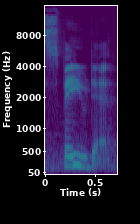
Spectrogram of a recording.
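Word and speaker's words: σπεῦδε: Same with speude. Last syllable short. There is no third to last syllable. Accent goes on the second to last syllable. It's long, circumflex, speude.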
